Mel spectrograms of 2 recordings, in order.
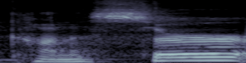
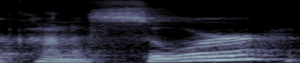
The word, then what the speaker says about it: connoisseur: You can either say sour or sir at the end, connoisseur or connoisseur, and I'll put a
